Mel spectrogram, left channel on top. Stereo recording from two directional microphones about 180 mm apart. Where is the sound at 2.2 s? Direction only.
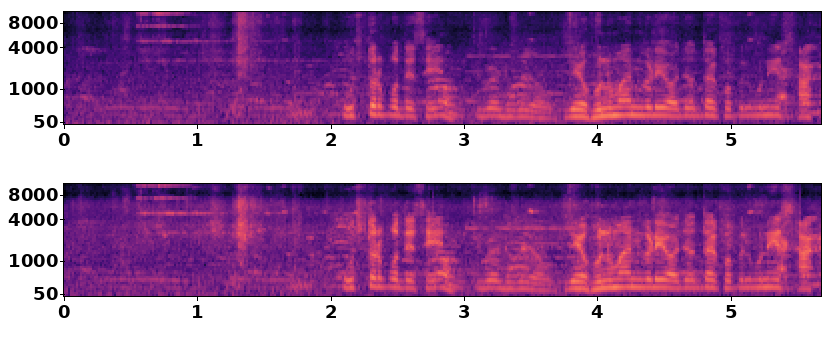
20° left (ahead or behind).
